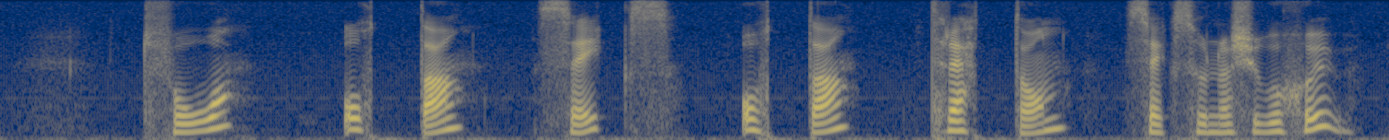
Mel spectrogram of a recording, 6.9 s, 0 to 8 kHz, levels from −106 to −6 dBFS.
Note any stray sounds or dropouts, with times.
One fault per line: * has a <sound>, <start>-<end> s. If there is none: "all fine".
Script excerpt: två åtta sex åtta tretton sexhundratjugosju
all fine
